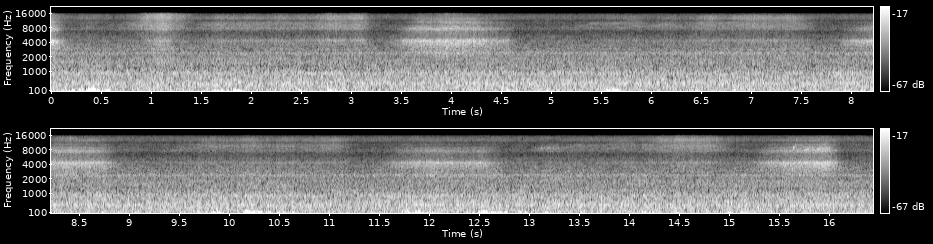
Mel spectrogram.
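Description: A person breathing close to the microphone, a soft breath every few seconds, over steady low background noise, with a few low bumps.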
